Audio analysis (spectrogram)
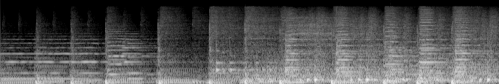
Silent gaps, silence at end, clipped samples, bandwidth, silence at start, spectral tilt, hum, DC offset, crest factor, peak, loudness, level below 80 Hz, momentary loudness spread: none; 0 s; 0.3%; 16.5 kHz; 0 s; -6 dB/octave; none; under 0.1%; 14 dB; 0 dBFS; -14 LUFS; -22 dBFS; 8 LU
